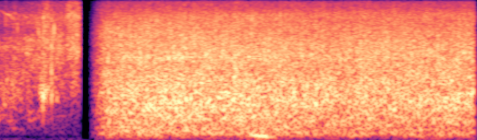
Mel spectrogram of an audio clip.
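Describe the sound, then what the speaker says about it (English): Rapids and a small waterfall on a bass-fishing creek give a loud, steady rush of water nearby after a brief quieter moment and a short dropout at the start. "Got a nice little waterfall going. Some rapids."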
